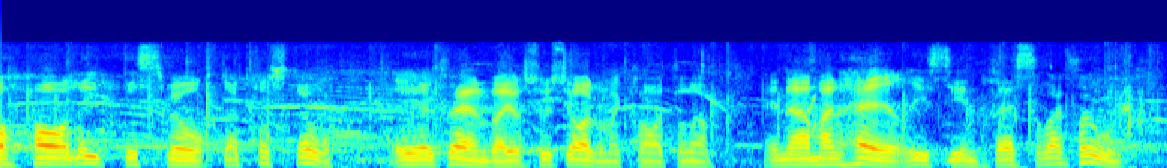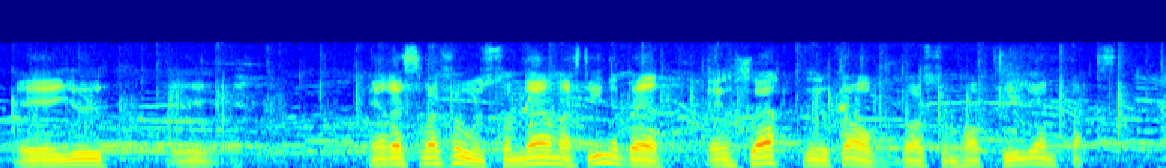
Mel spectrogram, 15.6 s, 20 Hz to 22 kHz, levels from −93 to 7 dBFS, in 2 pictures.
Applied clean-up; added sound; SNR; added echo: none; Cheering + Zipper (clothing); 15 dB; none.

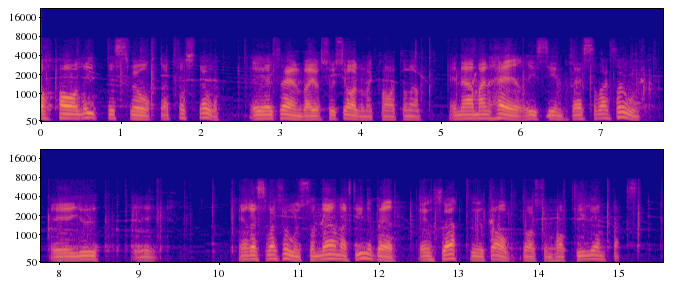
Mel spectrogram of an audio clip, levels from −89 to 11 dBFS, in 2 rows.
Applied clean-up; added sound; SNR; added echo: neural mask model RNNoise.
